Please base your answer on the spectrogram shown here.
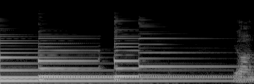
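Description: Acoustic guitar's first string, fretted at the first fret, is plucked several times over a ringing lower note, each attack clear and close and left to sustain, with no talking.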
